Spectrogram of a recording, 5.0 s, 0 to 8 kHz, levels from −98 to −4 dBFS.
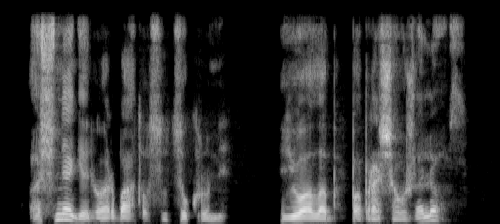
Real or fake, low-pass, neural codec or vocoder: real; 7.2 kHz; none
